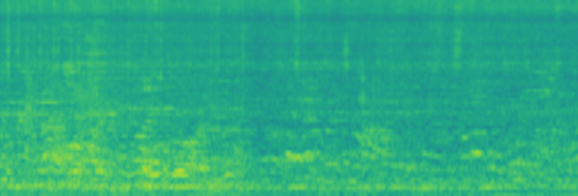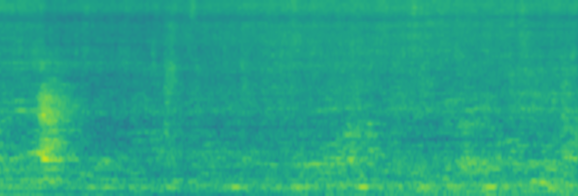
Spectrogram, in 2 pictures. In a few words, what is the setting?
restaurant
